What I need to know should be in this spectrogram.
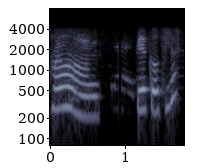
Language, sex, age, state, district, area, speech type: Odia, female, 60+, Odisha, Gajapati, rural, conversation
